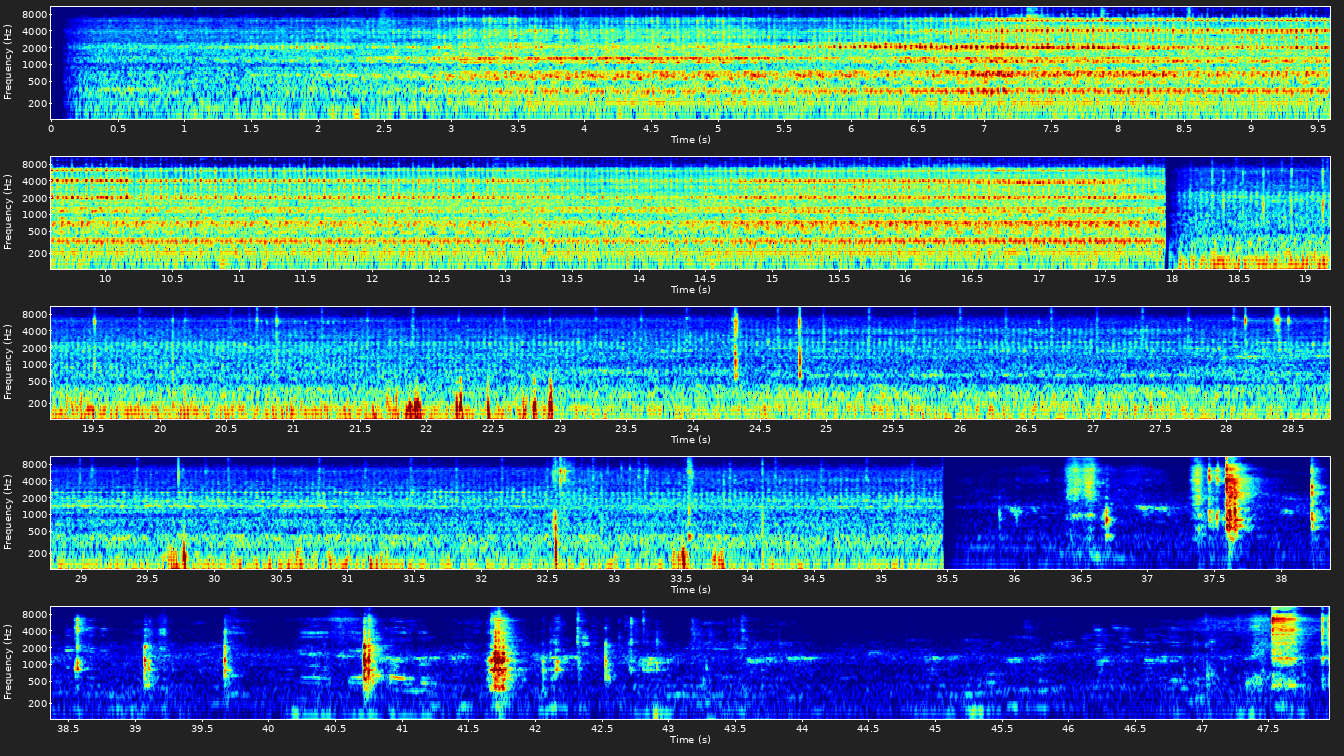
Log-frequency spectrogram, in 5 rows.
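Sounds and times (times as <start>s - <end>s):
washing machine whining: 0.2s - 35.5s
rough rumble: 0.9s - 35.5s.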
